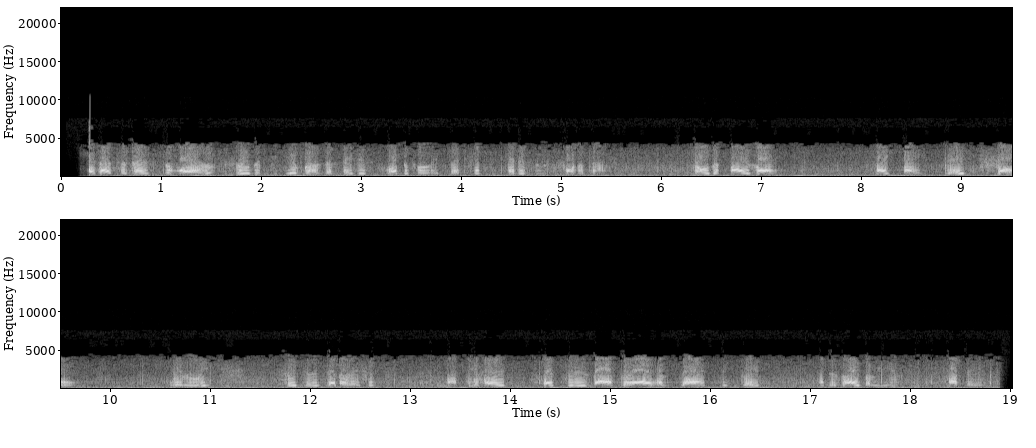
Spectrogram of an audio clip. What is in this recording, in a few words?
Commercial; PT Barnum; 1865-1897; gilded; harrison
